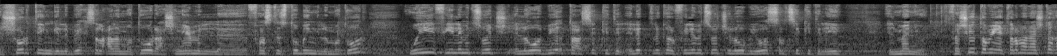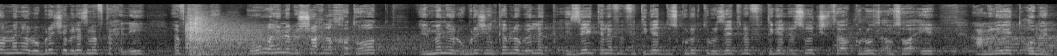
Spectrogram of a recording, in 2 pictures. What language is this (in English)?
Arabic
